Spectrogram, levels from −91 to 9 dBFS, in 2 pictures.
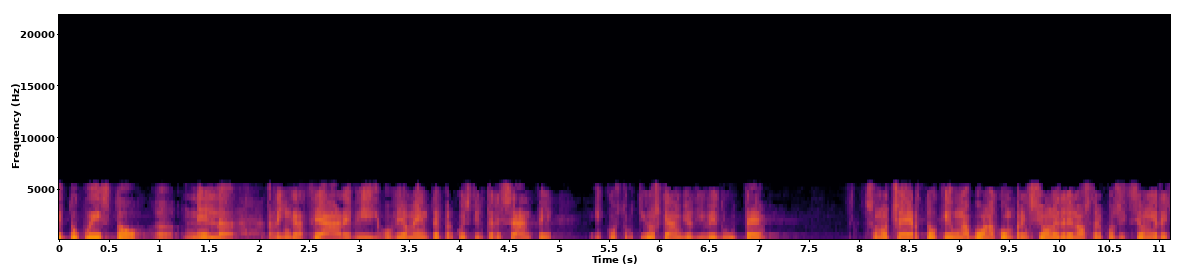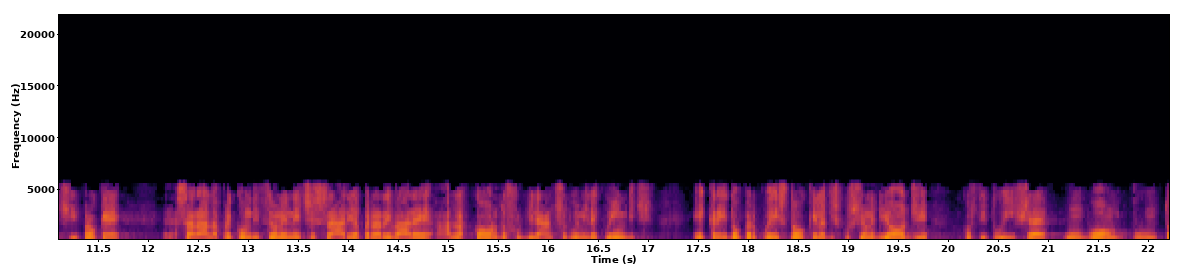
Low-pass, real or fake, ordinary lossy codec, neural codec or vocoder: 5.4 kHz; real; none; none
